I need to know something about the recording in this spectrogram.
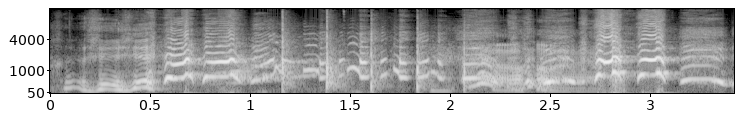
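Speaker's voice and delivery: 裏返った高い大笑い; こらえきれず甲高く笑う. Real, not acted. 相方の返しに爆笑. (甲高い爆笑)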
